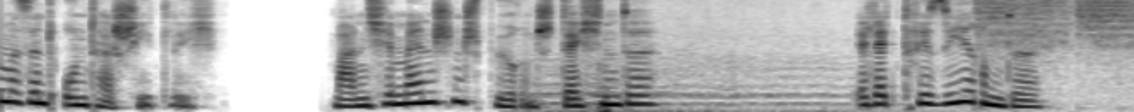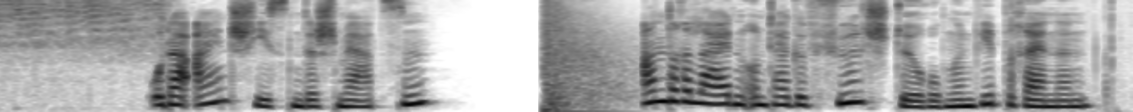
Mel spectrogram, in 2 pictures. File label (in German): erklaerfilm nervenschmerzen; 1apharma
